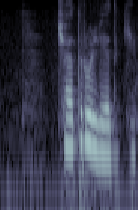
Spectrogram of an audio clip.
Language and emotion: Russian, neutral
